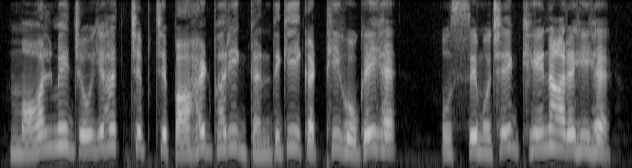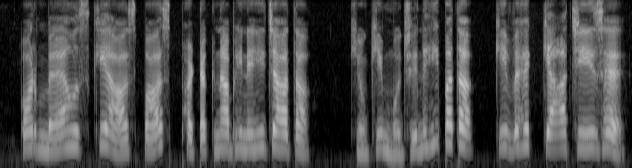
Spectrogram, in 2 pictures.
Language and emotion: Hindi, disgusted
